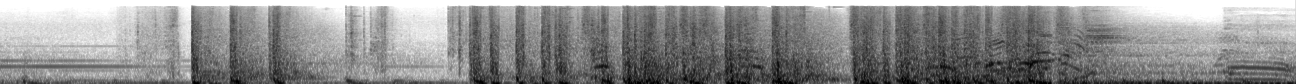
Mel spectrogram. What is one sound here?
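A gun fires rapid shots in quick bursts.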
